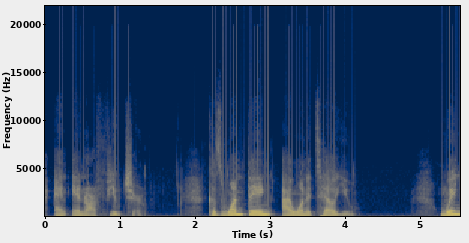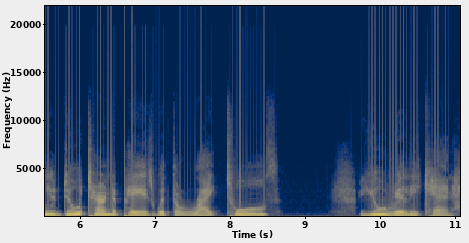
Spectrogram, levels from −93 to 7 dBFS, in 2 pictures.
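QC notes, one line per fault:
Throughout: filter restarted on every block, a 21.5 Hz tick-buzz that rises and falls with the speech level, unlike steady mains hum, fitting a 2048-sample block where filter state resets.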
